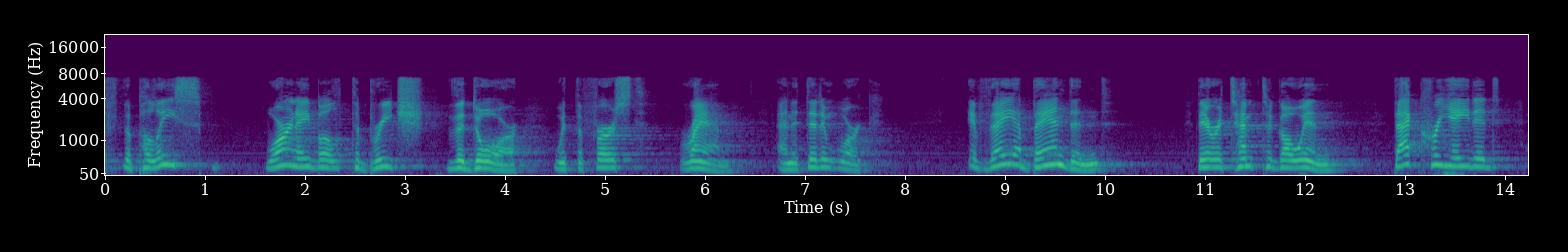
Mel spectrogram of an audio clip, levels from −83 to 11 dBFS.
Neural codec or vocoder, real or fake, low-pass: none; real; 7.2 kHz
